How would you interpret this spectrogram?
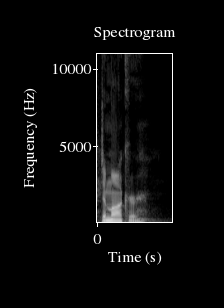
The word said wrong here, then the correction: Dominion: Close. Not Democker. Dominion.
